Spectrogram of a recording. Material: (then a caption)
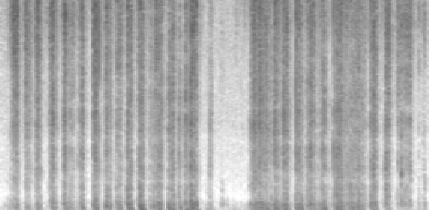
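Foam. Long nails rapidly scratch the green scouring pad and tap the yellow foam of a kitchen sponge, making a quick run of dry, close scratchy strokes with a soft, low thump. The rhythm dips to a faint rustle around the middle for about half a second, then resumes just as fast.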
